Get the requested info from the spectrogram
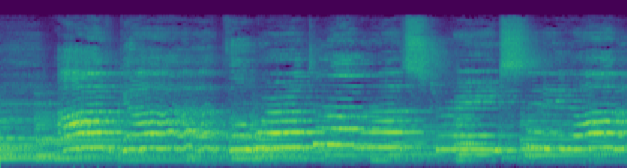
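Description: A woman singing a jazz standard into a microphone with grand piano accompaniment, the melody gliding and held over sustained piano chords.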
